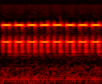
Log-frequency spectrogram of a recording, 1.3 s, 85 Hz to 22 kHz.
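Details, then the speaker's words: ADT SafeWatch Pro 3000EN alarm panel, burglary-zone pull station activated while armed: fast, shrill keypad beeping at about six beeps a second warning to disarm before the panel goes into alarm. "that's basically saying hey you better come now and I'll and disarm this or I'm gonna go into alarm and you're gonna be mad"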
